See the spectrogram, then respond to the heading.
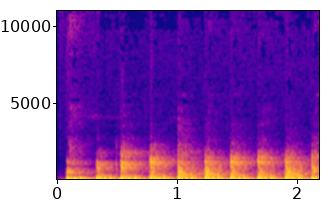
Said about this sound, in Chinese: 那晚郭许刚刚吃完晚餐，正是想要睡觉的时候，忽然间听见有人敲门，敲得很急促啊。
